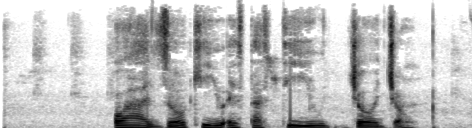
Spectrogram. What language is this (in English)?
Esperanto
